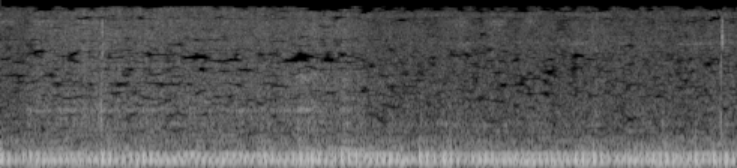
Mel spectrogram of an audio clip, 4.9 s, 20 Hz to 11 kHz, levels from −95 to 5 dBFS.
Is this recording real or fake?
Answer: real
